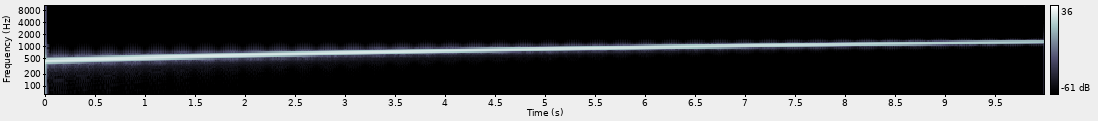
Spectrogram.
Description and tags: explosion or comes up
A sound that sounded like an explosion of someone who could not withstand the pressure or sound of a sound. I think
NL
comes, explosion, up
